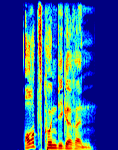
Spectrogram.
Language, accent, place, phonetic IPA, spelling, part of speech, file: German, Germany, Berlin, [ˈɔʁt͡sˌkʊndɪɡəʁən], ortskundigeren, adjective, De-ortskundigeren.ogg
- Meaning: inflection of ortskundig: 1. strong genitive masculine/neuter singular comparative degree 2. weak/mixed genitive/dative all-gender singular comparative degree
